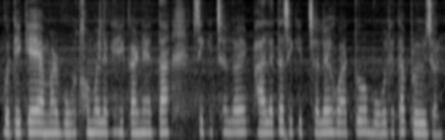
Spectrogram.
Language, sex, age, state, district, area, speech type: Assamese, female, 30-45, Assam, Morigaon, rural, spontaneous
